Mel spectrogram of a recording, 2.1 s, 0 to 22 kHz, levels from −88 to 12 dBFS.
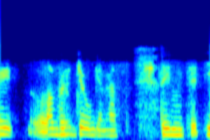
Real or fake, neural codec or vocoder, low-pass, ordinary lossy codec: real; none; 5.4 kHz; AAC, 24 kbps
